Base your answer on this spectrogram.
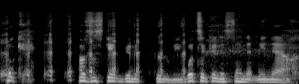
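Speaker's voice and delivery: mock wary, braced, fast on-edge inner voice. Retelling his thoughts after beating a game boss: imitating his own on-edge thoughts. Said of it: "I'm still on edge. I'm like".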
